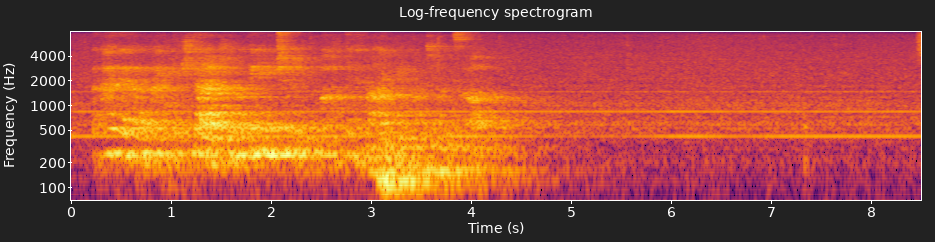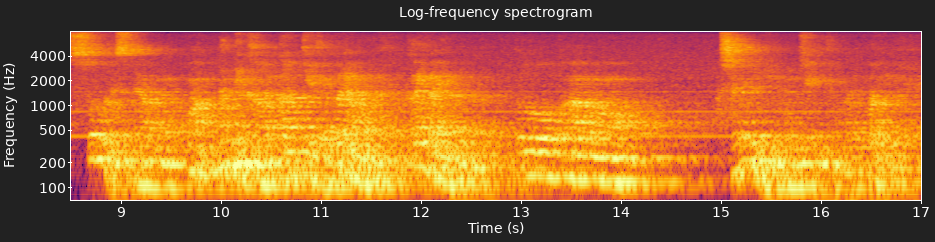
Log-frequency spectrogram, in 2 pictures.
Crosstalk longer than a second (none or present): none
